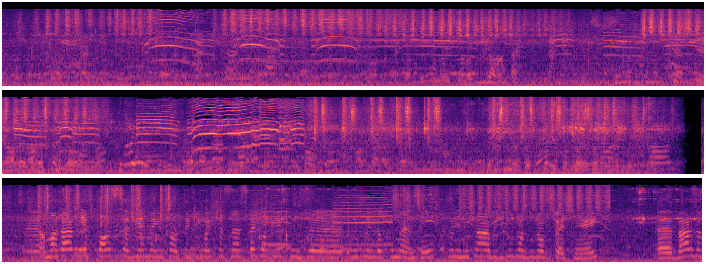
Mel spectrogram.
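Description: Children and adults talk in a crowd outdoors.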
